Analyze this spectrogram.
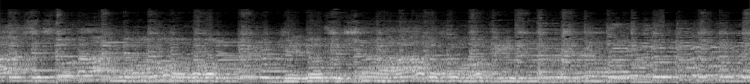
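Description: Live Greek folk music: an oud and a guitar playing together, steady and continuous.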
